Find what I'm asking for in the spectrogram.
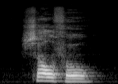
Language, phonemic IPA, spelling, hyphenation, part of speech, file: Dutch, /ˈsɑl.voː/, salvo, sal‧vo, noun, Nl-salvo.ogg
- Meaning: salvo, volley, a series of shots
